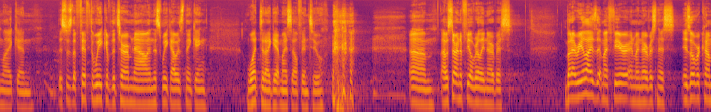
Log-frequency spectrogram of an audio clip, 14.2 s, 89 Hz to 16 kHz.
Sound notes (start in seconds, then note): 0.3 soft laughter; 6.6 chuckles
